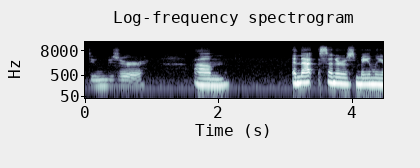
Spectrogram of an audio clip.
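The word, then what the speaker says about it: Dongzhi: I would have said dongi. Yeah, I would have too. But it says in Mandarin the pronunciation would be doomjour.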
